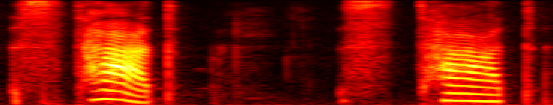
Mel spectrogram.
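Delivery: "stat" as staht, no r; British start. Shown as a demonstration. Teacher contrasting accents, British silent r. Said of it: "In British is".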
